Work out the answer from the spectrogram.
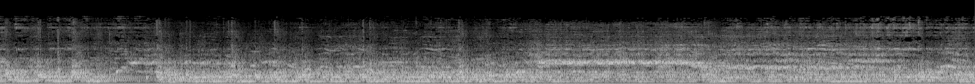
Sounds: Music

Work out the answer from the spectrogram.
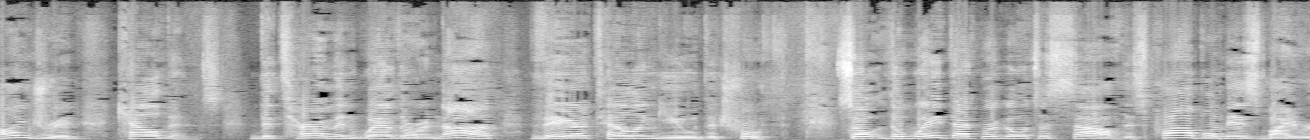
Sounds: Speech

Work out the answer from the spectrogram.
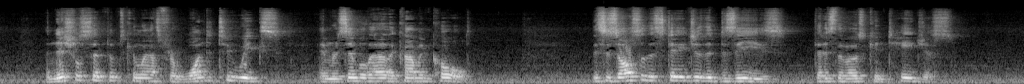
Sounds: Speech

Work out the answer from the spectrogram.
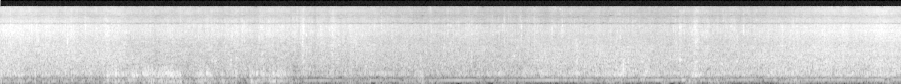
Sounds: stream burbling, Stream

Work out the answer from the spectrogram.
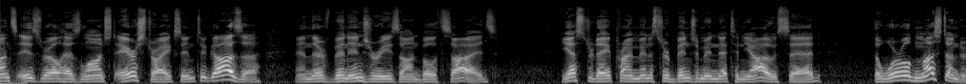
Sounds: Speech

